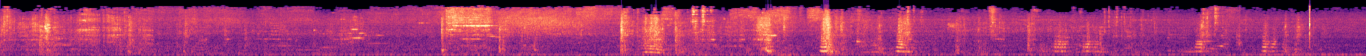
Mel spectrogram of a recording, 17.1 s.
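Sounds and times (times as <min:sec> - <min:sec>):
train wheels rumbling on rails: 0:00.0 - 0:17.0
high wheel squeal: 0:00.6 - 0:13.9.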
